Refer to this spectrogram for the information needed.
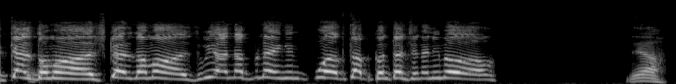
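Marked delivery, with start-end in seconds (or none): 0.0-5.0 high, loud, slow French wail; mock French lament, pitched high; French accent.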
